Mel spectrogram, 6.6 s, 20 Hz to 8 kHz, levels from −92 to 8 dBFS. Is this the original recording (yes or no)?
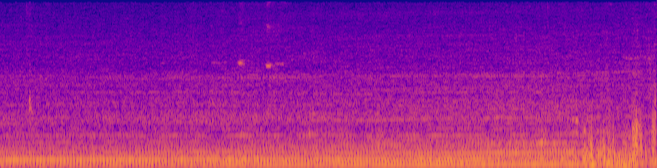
yes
